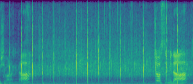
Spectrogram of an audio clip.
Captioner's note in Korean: 박수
